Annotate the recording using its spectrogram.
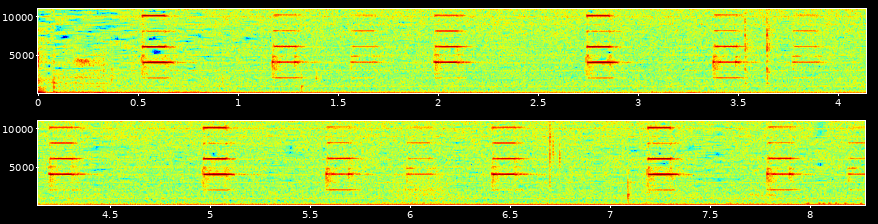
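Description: Faint, short, high-pitched electronic beeps repeating about every two-thirds of a second, over a steady low electrical hum.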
